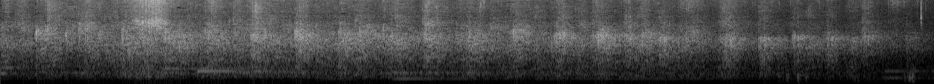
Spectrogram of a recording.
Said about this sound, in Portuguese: Você pode aplaudir o Senhor de glória.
